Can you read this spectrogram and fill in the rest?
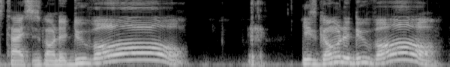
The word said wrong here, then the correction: Duval: You're putting the emphasis on the wrong syllable. It's Duval.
